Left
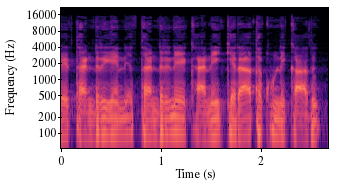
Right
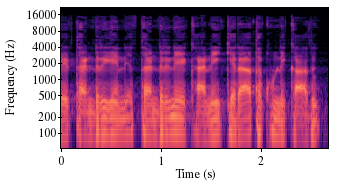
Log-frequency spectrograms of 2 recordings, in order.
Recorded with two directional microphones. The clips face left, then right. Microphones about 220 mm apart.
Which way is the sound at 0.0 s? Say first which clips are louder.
Right 3 dB; 50° right (ahead or behind).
